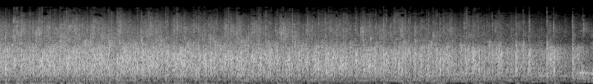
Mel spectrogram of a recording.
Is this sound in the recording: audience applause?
yes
